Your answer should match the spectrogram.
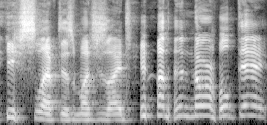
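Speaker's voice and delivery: amused disbelief. Real, not acted. One sibling teasing the other about sleep, laughing. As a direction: say it through rising laughter.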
